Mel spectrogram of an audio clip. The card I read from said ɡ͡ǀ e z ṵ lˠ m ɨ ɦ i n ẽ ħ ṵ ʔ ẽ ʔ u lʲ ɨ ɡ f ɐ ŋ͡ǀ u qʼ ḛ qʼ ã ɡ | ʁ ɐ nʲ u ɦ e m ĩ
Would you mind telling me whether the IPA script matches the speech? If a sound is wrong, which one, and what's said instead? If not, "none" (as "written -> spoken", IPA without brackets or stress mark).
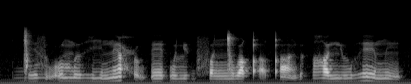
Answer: none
